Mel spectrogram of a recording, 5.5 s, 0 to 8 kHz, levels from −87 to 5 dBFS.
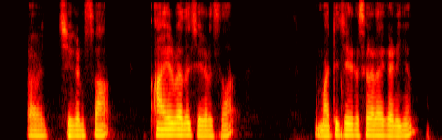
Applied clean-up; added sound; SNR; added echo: neural mask model DeepFilterNet 3.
